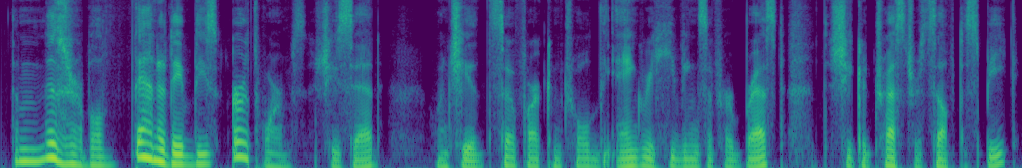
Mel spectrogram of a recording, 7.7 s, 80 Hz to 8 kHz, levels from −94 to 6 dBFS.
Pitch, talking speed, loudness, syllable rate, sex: 110 Hz, 220 wpm, -21 LUFS, 6.0 syllables/s, male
